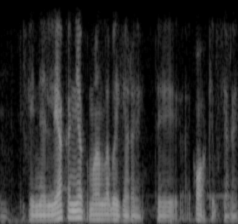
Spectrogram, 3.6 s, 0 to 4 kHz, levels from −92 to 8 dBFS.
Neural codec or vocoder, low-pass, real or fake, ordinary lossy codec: none; 3.6 kHz; real; Opus, 16 kbps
